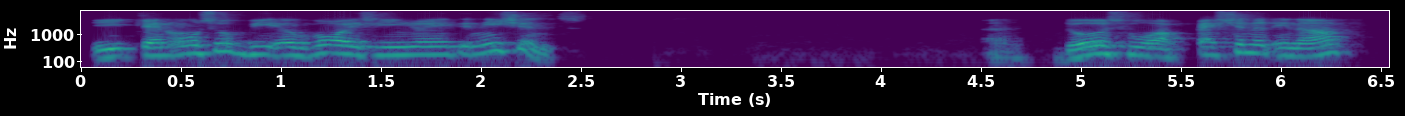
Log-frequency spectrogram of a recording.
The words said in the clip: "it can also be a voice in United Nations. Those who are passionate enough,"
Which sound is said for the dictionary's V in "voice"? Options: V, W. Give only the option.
V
